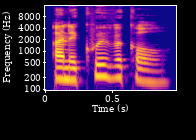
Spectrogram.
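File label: "unequivocal", English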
